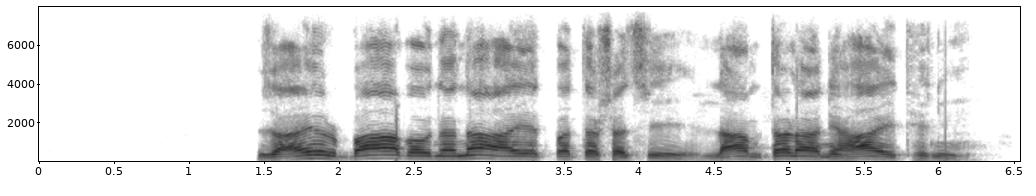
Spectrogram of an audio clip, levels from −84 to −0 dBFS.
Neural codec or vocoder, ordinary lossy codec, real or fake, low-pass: none; Opus, 32 kbps; real; 7.2 kHz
